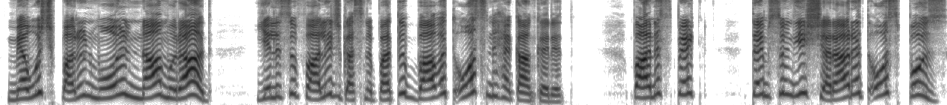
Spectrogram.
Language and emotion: Kashmiri, angry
